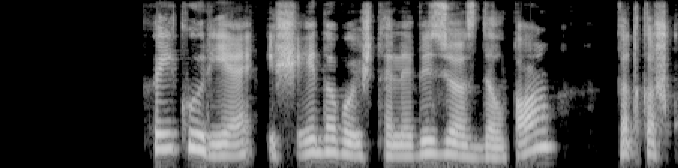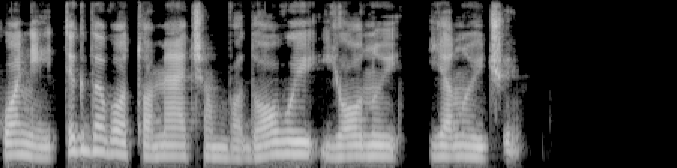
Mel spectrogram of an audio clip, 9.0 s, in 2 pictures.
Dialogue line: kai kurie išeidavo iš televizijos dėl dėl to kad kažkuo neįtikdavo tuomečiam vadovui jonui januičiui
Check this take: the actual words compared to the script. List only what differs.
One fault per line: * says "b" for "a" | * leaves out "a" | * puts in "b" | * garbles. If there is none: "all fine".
* leaves out "dėl"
